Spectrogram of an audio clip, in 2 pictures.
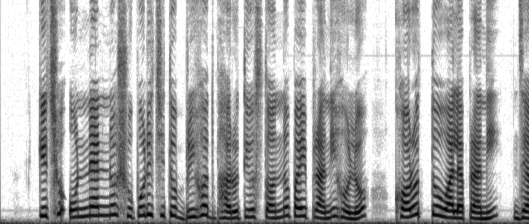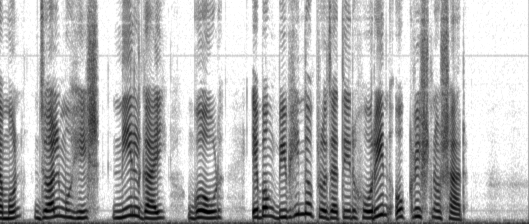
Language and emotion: Bengali, neutral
